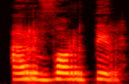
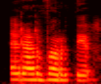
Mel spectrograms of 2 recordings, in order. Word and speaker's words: arfordir: So the word for coast in Welsh is arfordir. Arfordir. Arfordir. Have a go. Arfordir. Again. Arfordir. So the coast is arfordir. Arfordir. Arfordir. If you can roll your R's, great. If not, don't worry.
